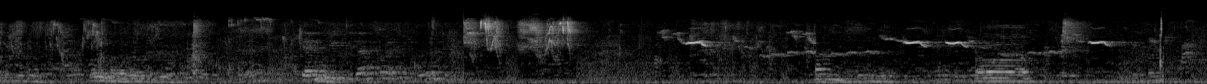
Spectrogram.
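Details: A Marico Sunbird foraging in Bougainvillea bushes and flowers at Samburu gives thin, high chirps and quick twittering notes in short scattered bursts, with murmuring voices low in the background.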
